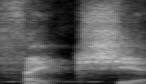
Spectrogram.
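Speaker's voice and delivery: muttered under the breath. Retelling a remark made walking past a table: imitating a mutter under breath. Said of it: "kinda under his breath goes".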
